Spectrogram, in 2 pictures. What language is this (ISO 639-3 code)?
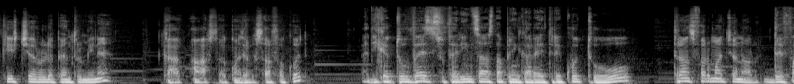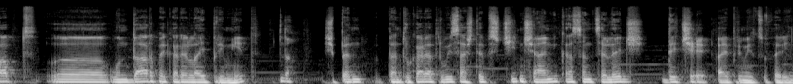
ron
